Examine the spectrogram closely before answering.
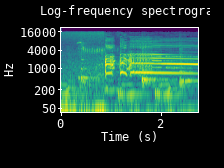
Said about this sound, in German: Stolze 140 dB können das sein. Am Hahnohr gemessen, von der Uni Wien. Die MusikwissenschaftlerInnen wollten der Frage auf den Grund gehen, warum Hahnkrähen manche Menschen so sehr nervt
